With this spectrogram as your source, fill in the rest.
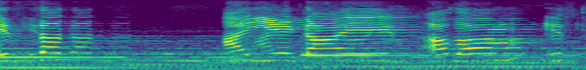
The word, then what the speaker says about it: عزّت: यहाँ जे के ऊपर तस्दीद की एराब है।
